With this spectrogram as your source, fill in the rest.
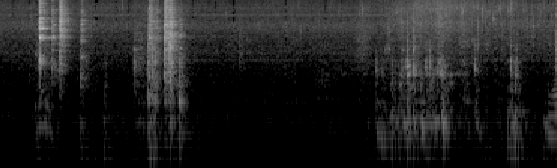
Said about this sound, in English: our onion and a tiny bit of garlic into a pan, and we just want to get those to soften up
